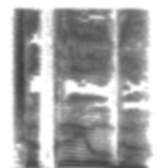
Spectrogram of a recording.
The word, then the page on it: ಚಕ್ರಯುಗ: cakra yuga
